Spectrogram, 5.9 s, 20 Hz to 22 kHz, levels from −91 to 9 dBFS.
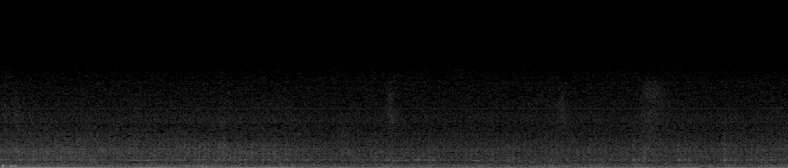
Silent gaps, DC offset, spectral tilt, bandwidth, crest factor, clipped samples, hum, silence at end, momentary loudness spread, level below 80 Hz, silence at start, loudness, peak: none; under 0.1%; -4.5 dB/octave; 13 kHz; 20 dB; under 0.1%; none; 0 s; 7 LU; -50 dBFS; 0 s; -53 LUFS; -30 dBFS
